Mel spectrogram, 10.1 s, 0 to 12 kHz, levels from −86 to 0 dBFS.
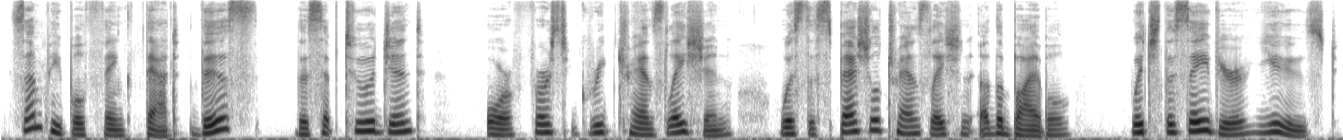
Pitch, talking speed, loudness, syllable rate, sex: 170 Hz, 130 wpm, -19 LUFS, 3.9 syllables/s, female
